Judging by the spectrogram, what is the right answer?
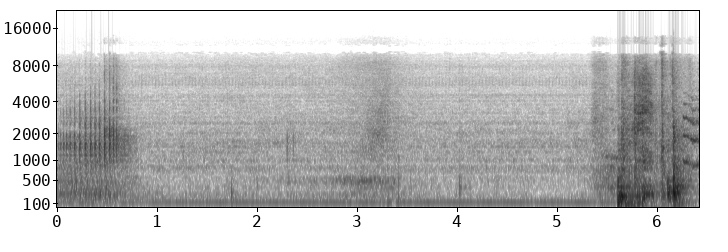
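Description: A short crying voice, high and wavering, in the first half second, over a low steady hum. Near the end comes a burst of loud knocks and bangs.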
